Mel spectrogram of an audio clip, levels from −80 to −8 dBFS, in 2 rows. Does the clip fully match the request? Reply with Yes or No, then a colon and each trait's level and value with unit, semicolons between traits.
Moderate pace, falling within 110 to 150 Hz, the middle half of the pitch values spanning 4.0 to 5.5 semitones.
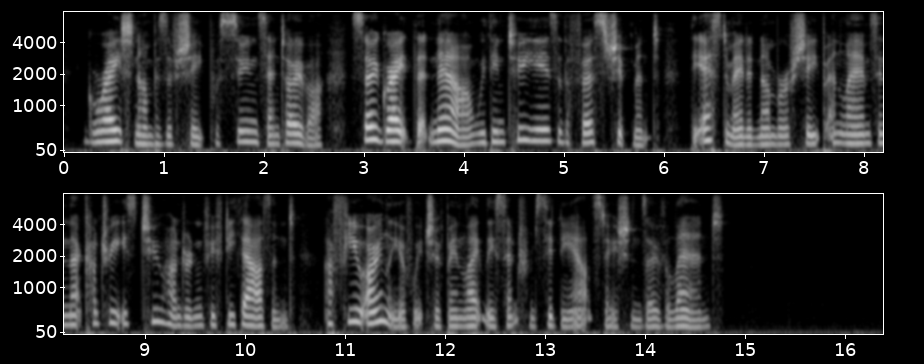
No: average, 165 wpm; high, 195 Hz; average, 4.5 semitones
